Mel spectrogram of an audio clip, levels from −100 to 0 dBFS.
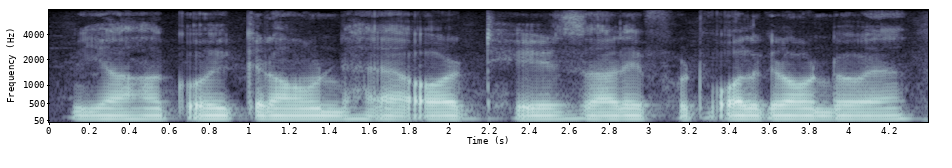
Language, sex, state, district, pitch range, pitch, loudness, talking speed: Hindi, male, Bihar, Araria, 90-95 Hz, 95 Hz, -18 LUFS, 135 wpm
